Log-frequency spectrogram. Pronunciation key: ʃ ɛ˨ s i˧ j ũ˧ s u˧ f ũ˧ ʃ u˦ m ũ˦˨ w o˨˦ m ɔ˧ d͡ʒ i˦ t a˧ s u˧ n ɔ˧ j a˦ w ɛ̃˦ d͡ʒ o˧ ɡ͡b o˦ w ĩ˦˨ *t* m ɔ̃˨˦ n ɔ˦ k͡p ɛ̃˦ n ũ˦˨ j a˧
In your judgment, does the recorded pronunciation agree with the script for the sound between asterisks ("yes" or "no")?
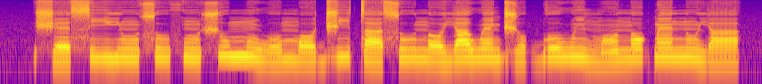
no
